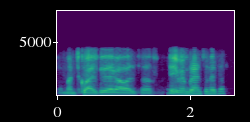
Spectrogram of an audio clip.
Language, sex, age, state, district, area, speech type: Telugu, male, 30-45, Telangana, Ranga Reddy, urban, conversation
